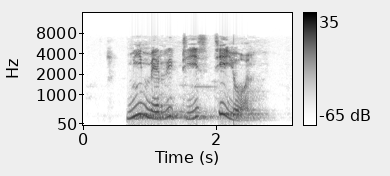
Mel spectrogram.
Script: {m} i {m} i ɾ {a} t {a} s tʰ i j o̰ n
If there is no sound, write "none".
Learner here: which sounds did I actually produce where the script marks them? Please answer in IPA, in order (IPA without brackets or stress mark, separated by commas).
m, m, i, i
